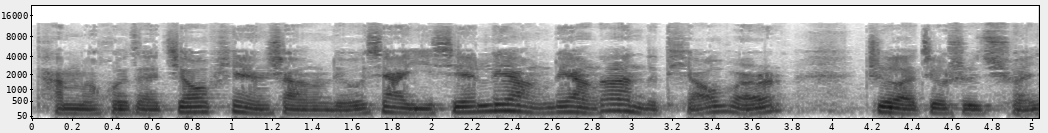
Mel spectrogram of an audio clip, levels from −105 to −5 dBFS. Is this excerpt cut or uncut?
cut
